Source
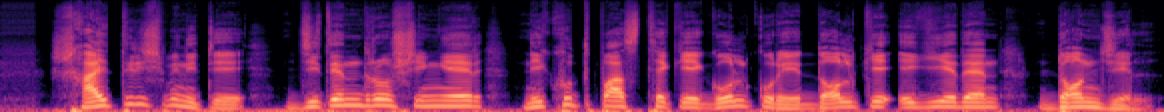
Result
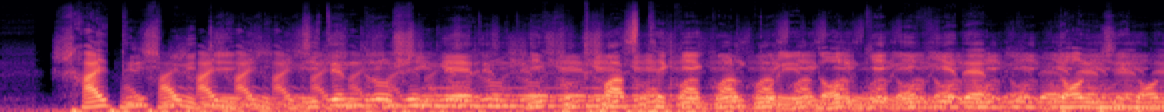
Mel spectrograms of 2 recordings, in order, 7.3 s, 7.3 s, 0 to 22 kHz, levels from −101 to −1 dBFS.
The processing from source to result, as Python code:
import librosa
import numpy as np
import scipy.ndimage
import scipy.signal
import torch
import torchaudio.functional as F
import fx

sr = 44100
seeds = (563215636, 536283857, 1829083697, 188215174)

y = fx.high_shelf(x, sr, hz=6900.0, db=-11.0)
y = fx.echo_opening(y, sr, ms=236, hz=200, octaves=2, feedback_pct=70, wet_db=0)
y = fx.pre_swell(y, sr, db_per_s=52.0, at=(3.64, 4.18), fade=0.02)
y = y * 10.0 ** (-2.5 / 20.0)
